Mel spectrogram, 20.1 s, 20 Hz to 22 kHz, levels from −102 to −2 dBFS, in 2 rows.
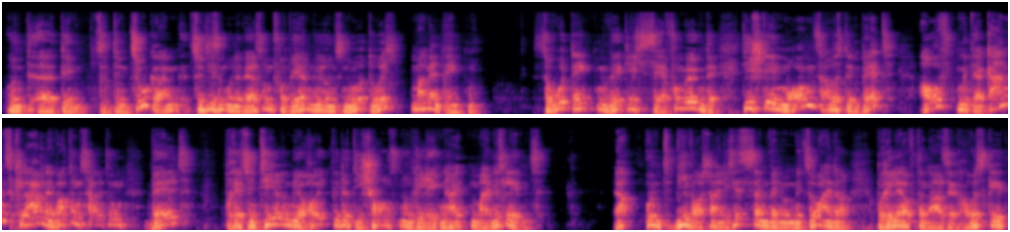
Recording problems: off-mic speech; far
room echo; slight; dies away in 0.3 s

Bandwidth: 15.5 kHz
